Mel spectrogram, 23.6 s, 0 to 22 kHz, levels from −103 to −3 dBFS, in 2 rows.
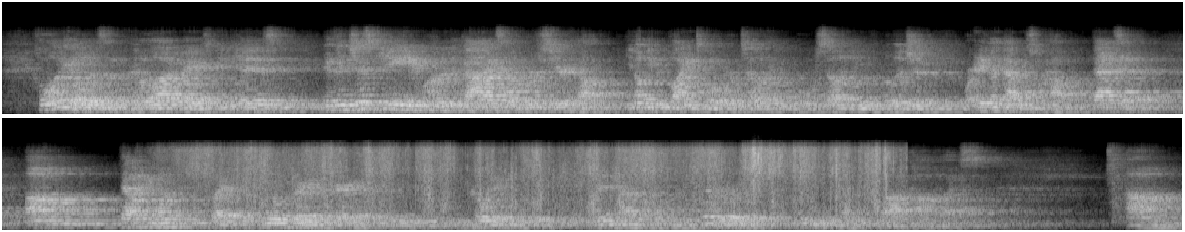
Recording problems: room echo; strong; dies away in 3 s
off-mic speech; far
garbled, watery; slightly; nothing above 7.5 kHz
thin; very slightly; fading below 1 kHz
uneven, jittery; strongly; from 2 to 21 s
footsteps; loud; from 14 to 21 s; peak 6 dB above the speech

